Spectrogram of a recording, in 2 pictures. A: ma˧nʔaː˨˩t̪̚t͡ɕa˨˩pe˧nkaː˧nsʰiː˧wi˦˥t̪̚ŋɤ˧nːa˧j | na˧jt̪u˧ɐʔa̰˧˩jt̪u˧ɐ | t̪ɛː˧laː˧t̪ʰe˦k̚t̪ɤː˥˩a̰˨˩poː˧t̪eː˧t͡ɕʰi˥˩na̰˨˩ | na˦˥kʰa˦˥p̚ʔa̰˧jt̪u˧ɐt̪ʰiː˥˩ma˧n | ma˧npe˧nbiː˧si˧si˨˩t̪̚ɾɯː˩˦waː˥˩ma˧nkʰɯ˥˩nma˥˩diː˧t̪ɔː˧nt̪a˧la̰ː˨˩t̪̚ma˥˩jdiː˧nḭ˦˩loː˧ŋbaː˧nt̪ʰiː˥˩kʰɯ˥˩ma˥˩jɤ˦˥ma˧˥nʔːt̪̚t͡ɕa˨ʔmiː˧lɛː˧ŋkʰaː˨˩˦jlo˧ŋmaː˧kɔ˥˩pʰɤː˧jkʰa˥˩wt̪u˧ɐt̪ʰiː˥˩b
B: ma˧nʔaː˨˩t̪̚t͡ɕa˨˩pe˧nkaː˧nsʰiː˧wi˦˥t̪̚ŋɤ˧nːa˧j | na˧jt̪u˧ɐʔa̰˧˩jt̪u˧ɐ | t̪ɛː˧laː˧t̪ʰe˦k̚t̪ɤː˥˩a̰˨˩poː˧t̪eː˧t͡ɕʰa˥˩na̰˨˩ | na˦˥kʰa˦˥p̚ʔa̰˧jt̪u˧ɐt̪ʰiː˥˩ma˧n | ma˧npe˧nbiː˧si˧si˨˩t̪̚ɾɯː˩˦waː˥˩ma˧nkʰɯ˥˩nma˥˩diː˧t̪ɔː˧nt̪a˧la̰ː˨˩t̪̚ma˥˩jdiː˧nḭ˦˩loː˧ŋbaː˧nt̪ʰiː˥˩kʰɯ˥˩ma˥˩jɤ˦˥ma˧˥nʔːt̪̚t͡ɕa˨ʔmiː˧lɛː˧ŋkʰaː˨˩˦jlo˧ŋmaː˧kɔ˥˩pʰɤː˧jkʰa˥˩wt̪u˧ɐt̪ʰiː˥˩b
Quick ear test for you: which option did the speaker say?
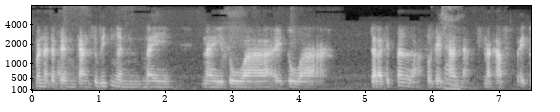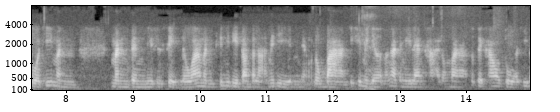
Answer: B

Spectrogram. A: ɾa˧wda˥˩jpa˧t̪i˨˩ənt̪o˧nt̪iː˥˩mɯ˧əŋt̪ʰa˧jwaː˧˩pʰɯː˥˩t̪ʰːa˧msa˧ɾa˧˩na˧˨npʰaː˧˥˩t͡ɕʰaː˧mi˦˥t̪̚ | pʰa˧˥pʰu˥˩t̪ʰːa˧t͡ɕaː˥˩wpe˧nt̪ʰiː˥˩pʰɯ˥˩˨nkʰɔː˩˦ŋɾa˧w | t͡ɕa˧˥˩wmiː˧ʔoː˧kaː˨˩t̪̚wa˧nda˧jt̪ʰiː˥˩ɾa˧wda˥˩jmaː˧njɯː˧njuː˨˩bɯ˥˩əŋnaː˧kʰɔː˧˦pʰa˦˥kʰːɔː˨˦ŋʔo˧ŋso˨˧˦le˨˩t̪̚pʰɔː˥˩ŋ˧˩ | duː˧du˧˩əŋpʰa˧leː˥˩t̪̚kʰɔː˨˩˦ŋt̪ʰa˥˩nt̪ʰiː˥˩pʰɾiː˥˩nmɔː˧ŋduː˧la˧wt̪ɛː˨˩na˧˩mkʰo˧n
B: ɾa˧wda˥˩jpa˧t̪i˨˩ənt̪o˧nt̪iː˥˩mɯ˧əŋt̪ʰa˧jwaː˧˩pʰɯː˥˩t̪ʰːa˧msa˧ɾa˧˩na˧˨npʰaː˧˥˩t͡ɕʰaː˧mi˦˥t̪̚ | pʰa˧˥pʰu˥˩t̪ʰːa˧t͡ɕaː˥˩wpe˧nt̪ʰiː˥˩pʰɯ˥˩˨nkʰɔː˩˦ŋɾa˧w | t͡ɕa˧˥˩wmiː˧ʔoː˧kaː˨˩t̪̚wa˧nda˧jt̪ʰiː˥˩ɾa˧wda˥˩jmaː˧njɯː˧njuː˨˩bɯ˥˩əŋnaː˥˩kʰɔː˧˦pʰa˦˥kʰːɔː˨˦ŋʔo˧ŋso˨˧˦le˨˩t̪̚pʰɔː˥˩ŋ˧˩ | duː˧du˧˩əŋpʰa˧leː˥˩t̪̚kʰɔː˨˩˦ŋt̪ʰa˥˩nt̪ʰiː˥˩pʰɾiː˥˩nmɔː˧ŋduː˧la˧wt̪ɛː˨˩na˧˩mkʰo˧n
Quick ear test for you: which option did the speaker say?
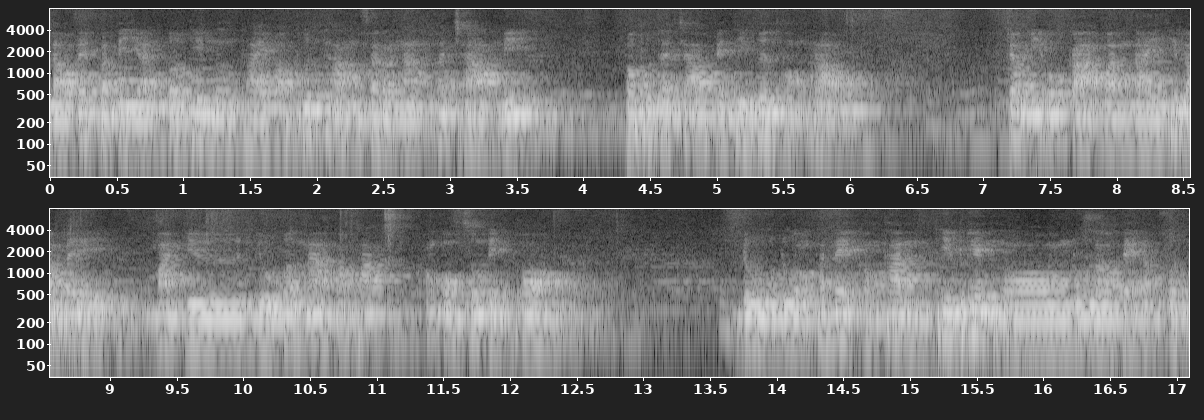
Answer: B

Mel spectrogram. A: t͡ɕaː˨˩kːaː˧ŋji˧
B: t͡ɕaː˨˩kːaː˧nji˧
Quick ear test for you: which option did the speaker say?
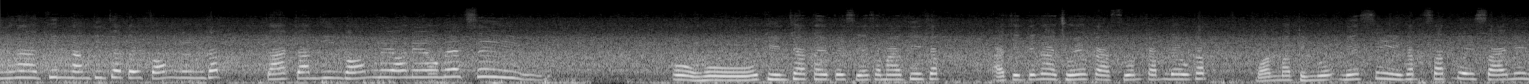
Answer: B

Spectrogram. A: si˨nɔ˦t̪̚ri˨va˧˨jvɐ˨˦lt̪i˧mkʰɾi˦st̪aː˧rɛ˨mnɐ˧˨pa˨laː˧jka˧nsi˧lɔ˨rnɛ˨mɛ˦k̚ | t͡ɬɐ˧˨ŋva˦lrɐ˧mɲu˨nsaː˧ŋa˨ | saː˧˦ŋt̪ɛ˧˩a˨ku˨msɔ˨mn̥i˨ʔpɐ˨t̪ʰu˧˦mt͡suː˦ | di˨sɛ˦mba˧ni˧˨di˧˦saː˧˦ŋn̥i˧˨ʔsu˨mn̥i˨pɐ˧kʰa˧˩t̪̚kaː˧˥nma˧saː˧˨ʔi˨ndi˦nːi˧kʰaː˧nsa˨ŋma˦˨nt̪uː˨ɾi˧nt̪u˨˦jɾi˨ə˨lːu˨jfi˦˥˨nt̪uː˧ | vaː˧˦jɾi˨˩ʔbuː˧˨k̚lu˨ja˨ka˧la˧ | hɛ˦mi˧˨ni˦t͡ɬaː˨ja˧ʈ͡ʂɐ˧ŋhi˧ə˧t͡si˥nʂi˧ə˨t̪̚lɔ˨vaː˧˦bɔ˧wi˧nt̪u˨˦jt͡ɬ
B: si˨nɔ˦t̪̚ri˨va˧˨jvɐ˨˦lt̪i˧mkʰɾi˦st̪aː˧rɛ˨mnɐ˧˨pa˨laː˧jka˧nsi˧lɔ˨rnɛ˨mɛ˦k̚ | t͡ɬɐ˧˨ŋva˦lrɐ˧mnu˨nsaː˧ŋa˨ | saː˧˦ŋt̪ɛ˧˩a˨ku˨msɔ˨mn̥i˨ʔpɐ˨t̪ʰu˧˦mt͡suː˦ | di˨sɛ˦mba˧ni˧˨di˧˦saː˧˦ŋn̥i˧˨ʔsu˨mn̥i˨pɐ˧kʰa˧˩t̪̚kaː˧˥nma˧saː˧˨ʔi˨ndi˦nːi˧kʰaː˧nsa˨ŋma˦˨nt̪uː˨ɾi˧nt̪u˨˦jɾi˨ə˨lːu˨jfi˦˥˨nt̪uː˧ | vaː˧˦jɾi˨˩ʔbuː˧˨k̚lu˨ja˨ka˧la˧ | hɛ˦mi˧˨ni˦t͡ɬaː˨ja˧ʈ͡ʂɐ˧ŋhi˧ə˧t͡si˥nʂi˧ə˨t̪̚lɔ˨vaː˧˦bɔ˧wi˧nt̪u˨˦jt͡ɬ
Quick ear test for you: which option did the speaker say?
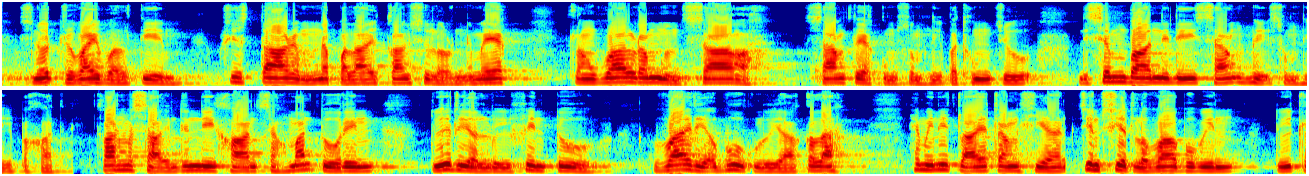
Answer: B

